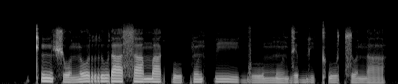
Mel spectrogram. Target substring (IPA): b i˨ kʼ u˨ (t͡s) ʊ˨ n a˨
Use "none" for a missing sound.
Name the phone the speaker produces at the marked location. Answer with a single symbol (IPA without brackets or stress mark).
t͡s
